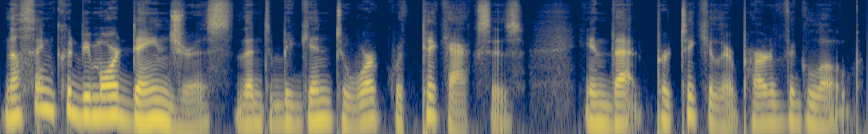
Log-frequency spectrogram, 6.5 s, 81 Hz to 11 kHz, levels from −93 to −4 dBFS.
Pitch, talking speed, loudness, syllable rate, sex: 130 Hz, 175 wpm, -22 LUFS, 4.9 syllables/s, male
